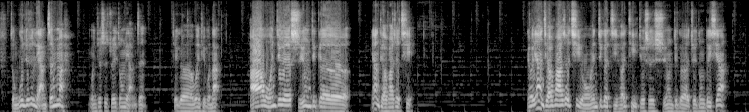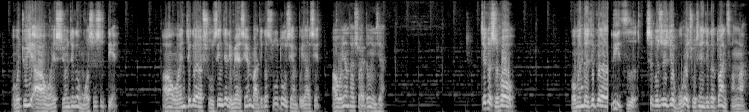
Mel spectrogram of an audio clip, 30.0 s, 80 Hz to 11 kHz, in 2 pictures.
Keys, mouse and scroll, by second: 0.5 click, 3.6 click, 4.4 click, 7.7 click, 8.7 click, 9.1 ctrl+click, 9.9 ctrl+click, 10.5 ctrl+click, 13.5-14.6 drag, 15.8 click, 16.6 click, 18.5 click, 19.5 click, 20.1 click, 21.2 click, 21.5 KP_0, 21.6 click, 26.7 click, 27.6 click, 27.8 click, 28.4-29.9 drag.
